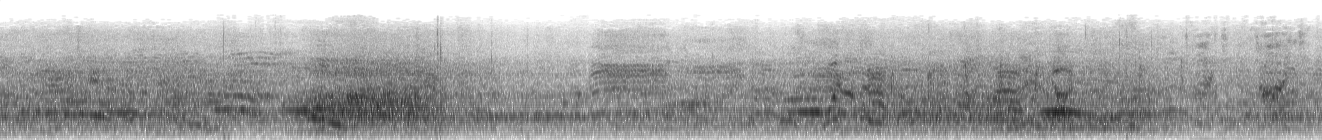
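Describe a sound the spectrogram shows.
A football crowd shouts and chants in an open stadium.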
